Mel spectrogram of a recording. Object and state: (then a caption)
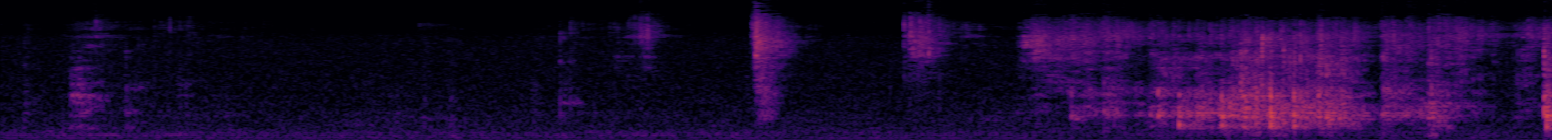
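Cardboard snack box. A small, closed, apparently full printed cardboard box of Collon biscuits is held and turned in black-gloved hands above an ice cream pan. A few quiet, separate fingertip taps give short, dry knocks. The sound then builds into continuous, brighter scratching and rubbing against the cardboard.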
